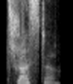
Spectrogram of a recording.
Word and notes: thruster: Indian

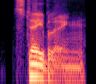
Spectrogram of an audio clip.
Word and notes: stabling: British English

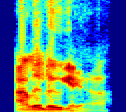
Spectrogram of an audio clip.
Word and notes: alleluia: British English

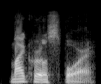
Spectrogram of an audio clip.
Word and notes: microspore: American English

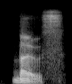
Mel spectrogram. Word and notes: both: British English

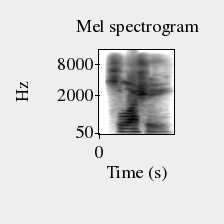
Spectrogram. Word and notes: slushy: American English

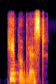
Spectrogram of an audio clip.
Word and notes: hypoblast: Indian

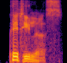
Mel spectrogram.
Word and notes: pitiless: British English

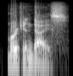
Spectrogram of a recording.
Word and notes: merchandise: American English

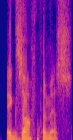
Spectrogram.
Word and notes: exophthalmos: American English

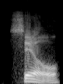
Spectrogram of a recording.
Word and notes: cill: American English

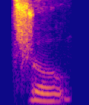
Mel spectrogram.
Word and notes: thru: Indian

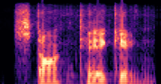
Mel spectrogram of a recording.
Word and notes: Stocktaking: American English

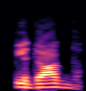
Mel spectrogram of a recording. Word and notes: bedaub: American English

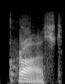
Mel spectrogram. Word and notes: crust: American English

